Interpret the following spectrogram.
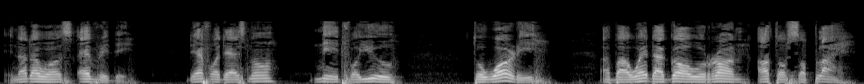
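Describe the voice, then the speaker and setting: A man preaching a sermon, shifting between quiet stretches and loud emphasis and drawing out key words. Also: medium pitch, steady tone, normal speed, no room sound. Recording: dull, dry lo-fi recording.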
